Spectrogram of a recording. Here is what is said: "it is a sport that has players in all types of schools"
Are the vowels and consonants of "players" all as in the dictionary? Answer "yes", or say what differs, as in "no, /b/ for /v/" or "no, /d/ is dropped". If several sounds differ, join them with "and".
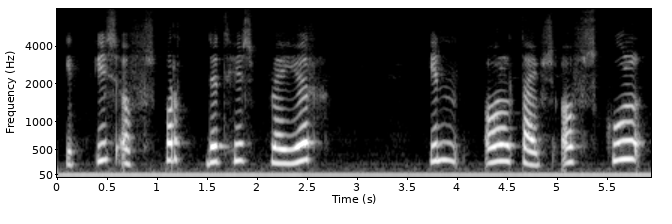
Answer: no, /z/ is dropped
